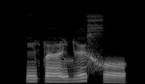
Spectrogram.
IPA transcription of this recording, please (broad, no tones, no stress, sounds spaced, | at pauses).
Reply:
ĩ p œ̃ː ʎ ø x o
